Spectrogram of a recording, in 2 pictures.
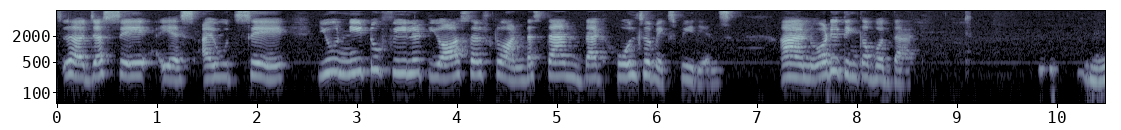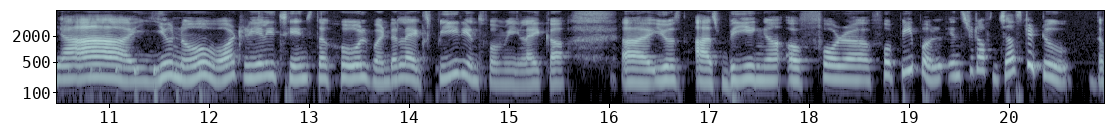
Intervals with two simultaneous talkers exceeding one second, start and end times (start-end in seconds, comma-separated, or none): none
